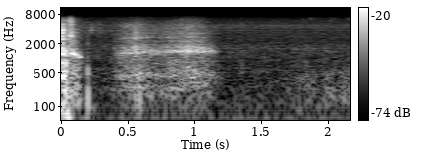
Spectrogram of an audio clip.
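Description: A person's breath drawn in through the nose, a short hiss lasting under a second just after speaking, followed by near silence.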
